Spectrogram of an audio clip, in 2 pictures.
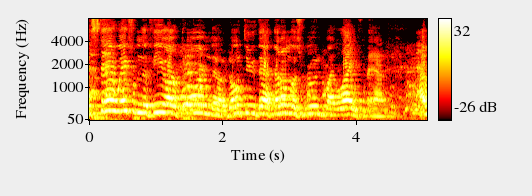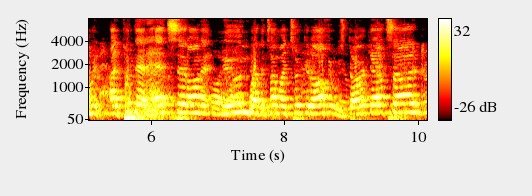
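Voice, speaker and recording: A young male comedian with a very high voice works a club stage in a dry, offhand, deadpan way. His set rings through a roomy space, and a loud crowd laughs behind him. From Miami, Florida. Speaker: stand-up comedian. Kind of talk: stand-up set. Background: audience laughter.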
